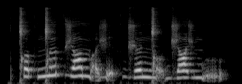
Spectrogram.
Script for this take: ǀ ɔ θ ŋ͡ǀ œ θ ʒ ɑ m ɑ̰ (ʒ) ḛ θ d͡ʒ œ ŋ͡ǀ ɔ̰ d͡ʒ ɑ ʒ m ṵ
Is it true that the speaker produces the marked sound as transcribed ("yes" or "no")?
yes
